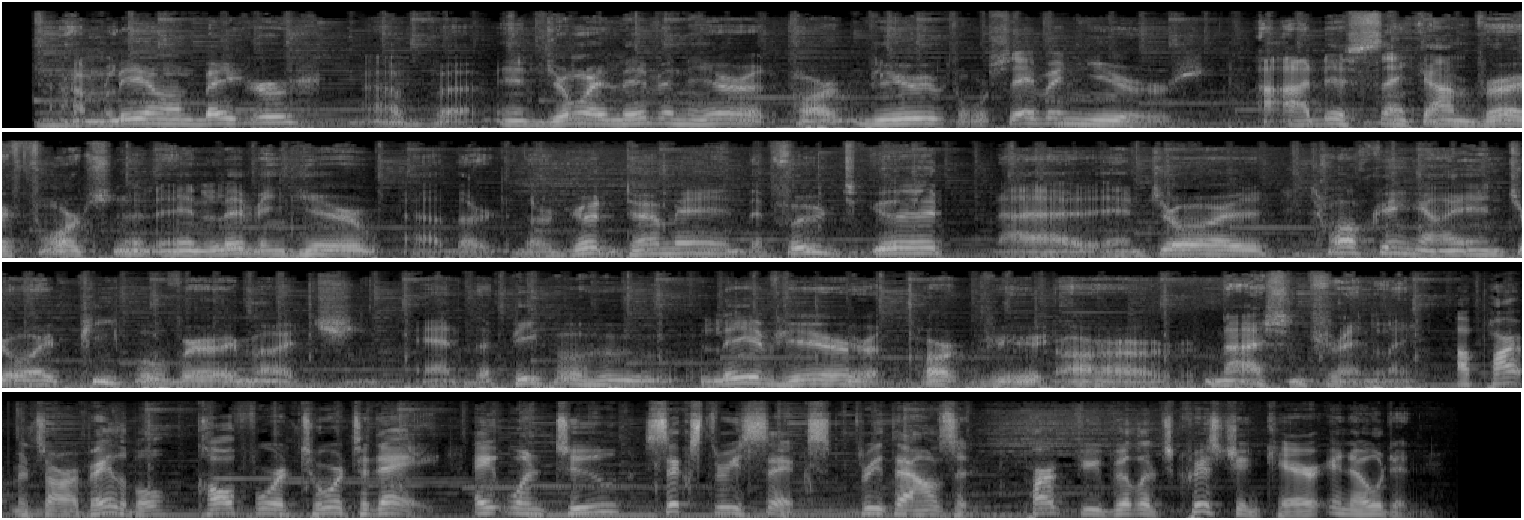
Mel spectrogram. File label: testimonial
